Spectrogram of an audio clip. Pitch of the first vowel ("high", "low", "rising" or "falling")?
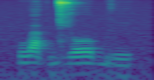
high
